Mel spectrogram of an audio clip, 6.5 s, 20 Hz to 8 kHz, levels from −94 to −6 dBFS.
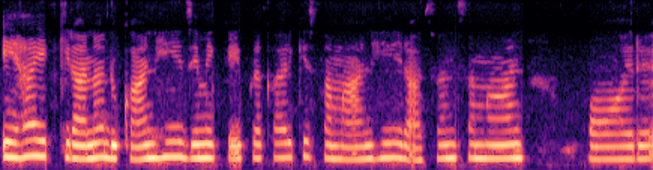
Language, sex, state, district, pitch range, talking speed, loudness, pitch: Chhattisgarhi, female, Chhattisgarh, Raigarh, 230-250 Hz, 130 wpm, -17 LUFS, 240 Hz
